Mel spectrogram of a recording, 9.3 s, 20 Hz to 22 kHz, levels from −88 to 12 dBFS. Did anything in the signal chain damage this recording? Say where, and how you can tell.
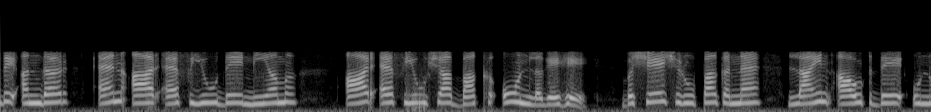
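Yes. This is bit errors on an ADPCM link, at the transmission stage. Rough pops with brief level jumps hit at 1.52 to 1.60 s and, denser, at 4.06 to 4.34 s. Each flipped bit derails the decoder's step size and predictor, so the damage rings on briefly.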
